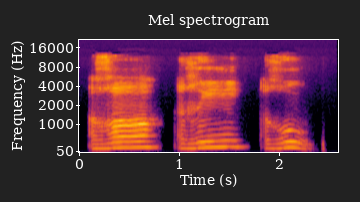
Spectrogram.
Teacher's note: Ghain itu huruf tenggorokan ya, tenggorokan paling atas. Jadi dia mendekati lidah, dia sama dengan makhraj kha. · Jadi dia mendekati lidah, dia sama dengan makhraj kha. Ya, suaranya tebal karena dia huruf isti'lah, jadi suaranya harus ditebalkan. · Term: huruf ghain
